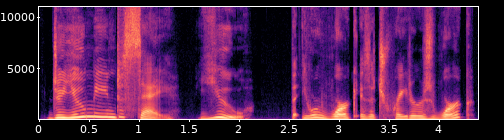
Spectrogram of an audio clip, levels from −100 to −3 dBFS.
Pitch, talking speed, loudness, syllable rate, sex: 220 Hz, 175 wpm, -19 LUFS, 3.9 syllables/s, female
